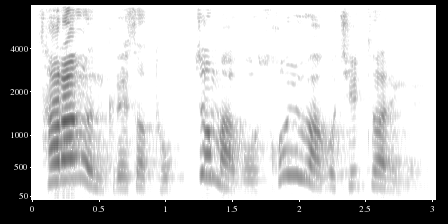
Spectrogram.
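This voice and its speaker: A middle-aged man preaching a sermon as pastor, telling stories and acting out quotes with lively emphasis. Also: high voice, brisk, breathy edge. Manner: storytelling with acted quotes, animated.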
